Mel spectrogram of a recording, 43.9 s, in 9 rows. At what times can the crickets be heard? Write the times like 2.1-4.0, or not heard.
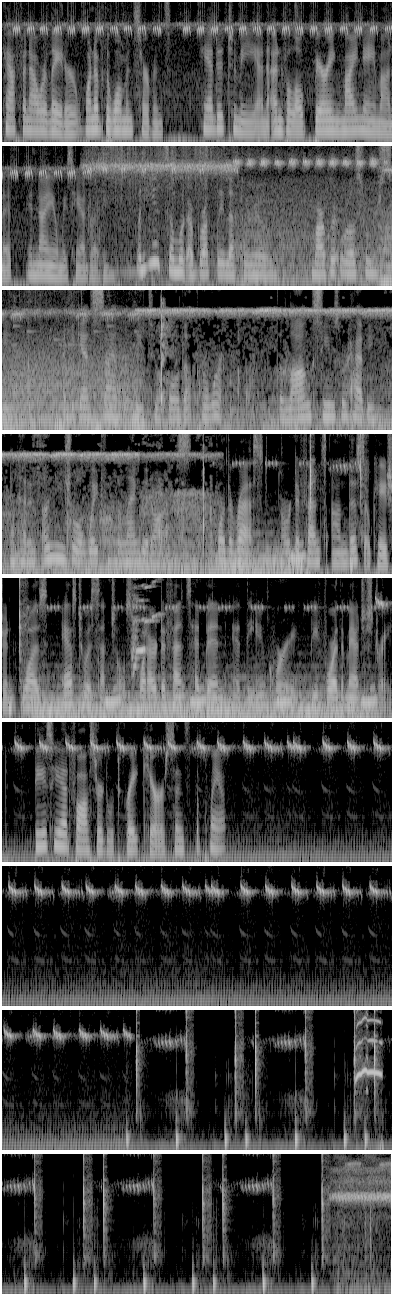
0.1-43.8.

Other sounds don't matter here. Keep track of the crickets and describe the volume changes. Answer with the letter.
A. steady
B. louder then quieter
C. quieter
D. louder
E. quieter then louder
A.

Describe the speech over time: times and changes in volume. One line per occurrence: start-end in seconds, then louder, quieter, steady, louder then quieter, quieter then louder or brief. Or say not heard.
0.0-9.9 steady
10.5-27.2 steady.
